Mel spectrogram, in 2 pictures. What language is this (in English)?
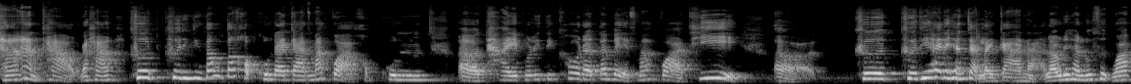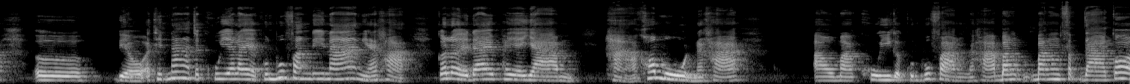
Thai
